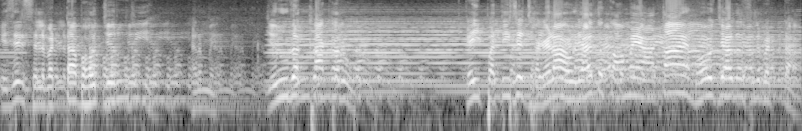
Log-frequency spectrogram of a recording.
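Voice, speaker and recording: A man's voice: very high-pitched, normal speed. A man telling a devotional scripture story live, asking the audience questions and chanting verses in between. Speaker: Bhagavata storyteller. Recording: loud music under a live talk.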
